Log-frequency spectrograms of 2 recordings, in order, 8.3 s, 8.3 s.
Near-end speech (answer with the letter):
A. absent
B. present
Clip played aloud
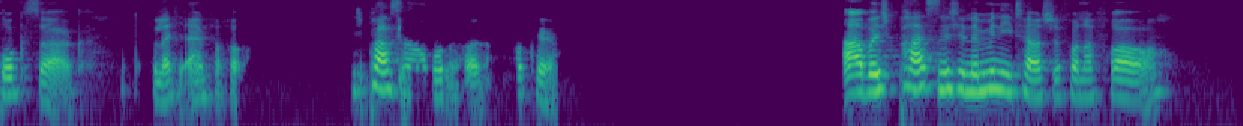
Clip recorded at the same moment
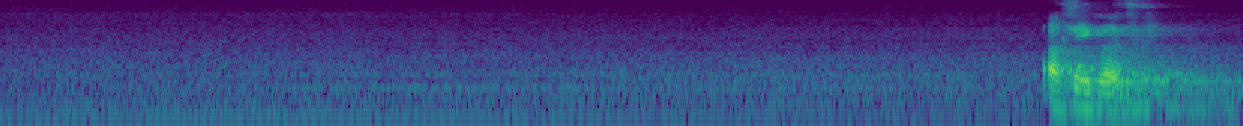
B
